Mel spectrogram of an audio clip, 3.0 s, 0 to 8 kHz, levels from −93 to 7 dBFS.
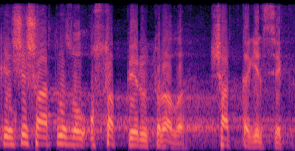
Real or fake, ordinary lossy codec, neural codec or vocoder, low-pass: real; none; none; 7.2 kHz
